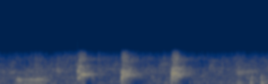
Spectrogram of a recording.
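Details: Cavalier King Charles Spaniel puppy barking three times in about a second apart, short sharp yappy barks, with quiet voices and room noise between them.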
